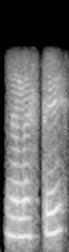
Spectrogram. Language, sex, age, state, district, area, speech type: Hindi, female, 30-45, Rajasthan, Jaipur, urban, conversation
